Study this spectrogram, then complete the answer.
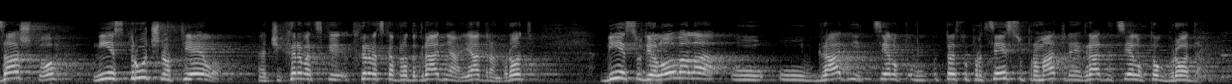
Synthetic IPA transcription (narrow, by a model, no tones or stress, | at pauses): zaʃt̪o̞ | nije̞st̪ɾut͡ʃno̞t̪jeːlo̞znaːt͡ʃixr̩ʋat̪skixr̩ʋat̪skabɾod̪oɡɾaːd̪ɲajad̪ɾanbɾo̞d̪ | nije̞sud̪je̞lˠo̞ʋalˠauːɡɾaːd̪ɲit̪sjeloɡ̚ut̪o̞jest̪upɾo̞t̪se̞supɾo̞maːt̪ɾaɲaɡɾaːd̪ɲet̪sjeloɡ̚t̪o̞ɡbɾo̞d̪a̰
